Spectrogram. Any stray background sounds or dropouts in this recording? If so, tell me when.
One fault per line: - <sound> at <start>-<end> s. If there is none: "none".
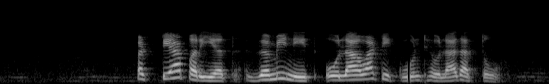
- dropout at 4.1-4.1 s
